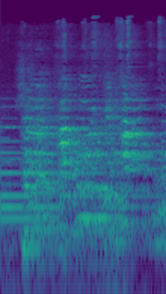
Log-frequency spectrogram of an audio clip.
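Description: A choir of men and women singing together over a musical accompaniment, coming in about a third of a second in over sustained keyboard notes.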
